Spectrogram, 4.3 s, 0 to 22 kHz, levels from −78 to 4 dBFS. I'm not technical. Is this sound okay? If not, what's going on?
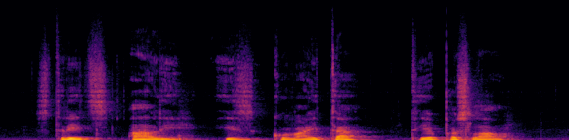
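Yes, this one's fine: nothing in the recording sounds broken or glitchy, so there's nothing here to worry about.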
